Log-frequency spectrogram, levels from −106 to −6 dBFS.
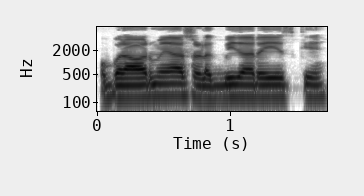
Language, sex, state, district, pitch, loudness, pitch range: Hindi, male, Uttar Pradesh, Jyotiba Phule Nagar, 135 Hz, -15 LUFS, 135-140 Hz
